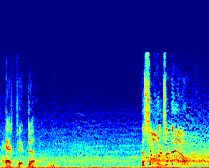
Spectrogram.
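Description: A body slams hard onto a wrestling mat with a thud.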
